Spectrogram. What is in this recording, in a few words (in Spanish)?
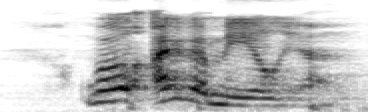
Voice Acting es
